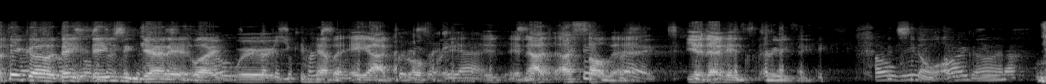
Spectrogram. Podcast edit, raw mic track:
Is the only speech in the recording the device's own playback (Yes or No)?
No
